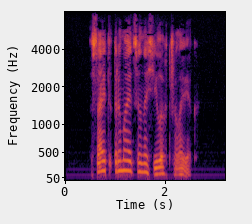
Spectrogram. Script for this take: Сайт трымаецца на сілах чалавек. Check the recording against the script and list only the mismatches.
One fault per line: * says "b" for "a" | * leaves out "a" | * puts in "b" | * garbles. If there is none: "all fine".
all fine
